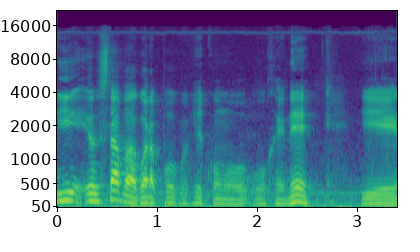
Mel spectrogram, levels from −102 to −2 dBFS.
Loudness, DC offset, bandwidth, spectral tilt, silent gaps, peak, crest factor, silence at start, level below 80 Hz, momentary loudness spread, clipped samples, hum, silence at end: -24 LUFS; under 0.1%; 15 kHz; -6.5 dB/octave; none; -6 dBFS; 16 dB; 0 s; -38 dBFS; 12 LU; under 0.1%; none; 0 s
